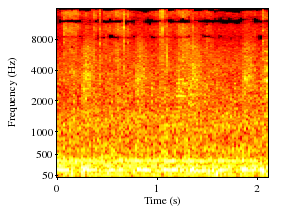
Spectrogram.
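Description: Faint rustling of a small plastic zip-lock bag being handled and opened by hand, over a low steady hum with a low note that comes and goes.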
